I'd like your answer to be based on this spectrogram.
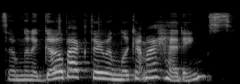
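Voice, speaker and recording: Lively, higher-pitched woman teaching children. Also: a little fast. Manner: instructive, clearly phrased, addressing young pupils. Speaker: elementary school teacher. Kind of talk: read-aloud reading lesson for children.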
